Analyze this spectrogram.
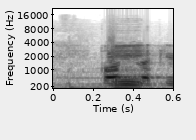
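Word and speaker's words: potlatch: Dunque, Potlak, è giusto? Come si pronuncia? – Potlak, ecco, Potlak. La pronuncia non abbiamo modo di verificarla perché è una pratica degli indiani della costa nord-occidentale degli Stati Uniti. – Ah, ho capito, vabbè, comunque noi diciamo Potlak perché ci viene meglio, no? – Sì.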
